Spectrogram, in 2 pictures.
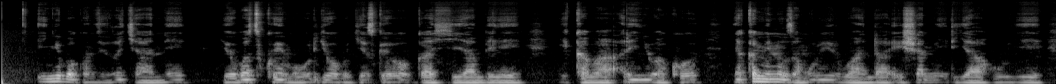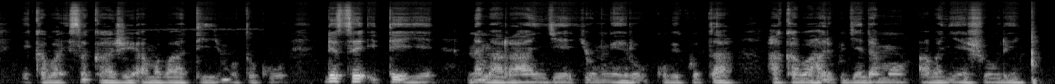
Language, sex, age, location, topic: Kinyarwanda, female, 18-24, Huye, education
